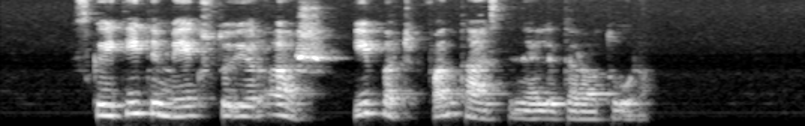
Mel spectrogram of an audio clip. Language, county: Lithuanian, Marijampolė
